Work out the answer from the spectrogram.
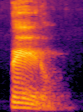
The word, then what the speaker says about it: pero: Alors, quand il est au milieu d'un mot et qu'il s'écrit avec un seul R, il est doux. Pero per et quand il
